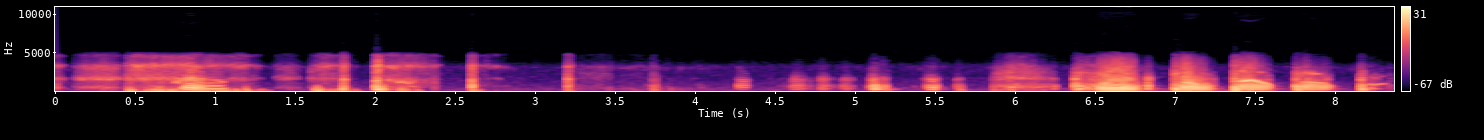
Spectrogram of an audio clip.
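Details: A long run of harsh coughs with brief gaps between them, a persistent coughing fit that keeps coming back.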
